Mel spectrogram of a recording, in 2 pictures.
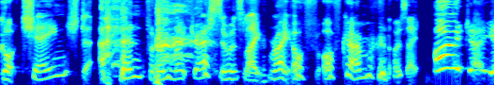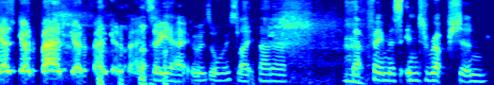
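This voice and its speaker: A woman's voice: a little high, sing-song, a little fast, gravelly, husky, no echo, studio quality. A woman with an English accent, a performer, talking casually and informally to viewers on a live stream. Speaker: voice actor and podcast performer. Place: indoors at home, remote group call.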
